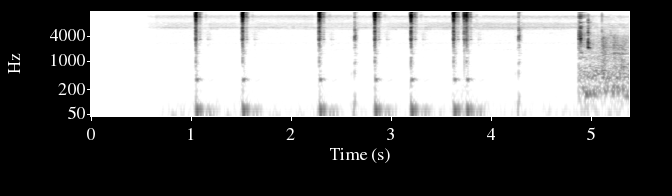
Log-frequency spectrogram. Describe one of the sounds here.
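Short, sharp clicks sound one after another.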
